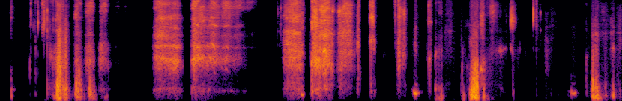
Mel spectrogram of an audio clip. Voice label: voice message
